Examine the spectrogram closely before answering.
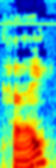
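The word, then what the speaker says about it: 貝: It's usually pronounced kai as the kunyomi, but it does have some onyomi. I think it's the kunyomi. I could be wrong. Anyway, kai is its usual pronunciation.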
